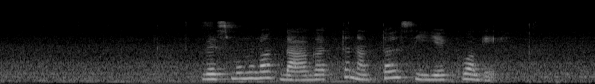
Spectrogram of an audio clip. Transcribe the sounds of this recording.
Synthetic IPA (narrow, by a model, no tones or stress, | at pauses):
ʋesmuɦunak̚d̪aːɡat̪ːənat̪ːalsiːjekʋaɡḛː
